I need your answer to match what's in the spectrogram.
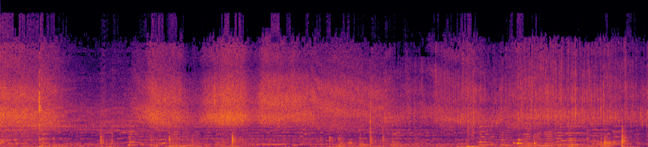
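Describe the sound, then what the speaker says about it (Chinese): Black pepper sizzles steadily in a hot pan while diced tenderloin steak is cooked, a loud continuous frying hiss broken by scattered crackles and pops, with no talking. "我们就赶快的把我们今天所需要的黑胡椒做一个香气的爆香动作"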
